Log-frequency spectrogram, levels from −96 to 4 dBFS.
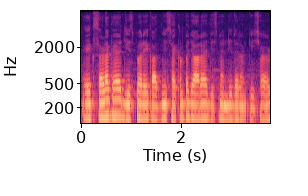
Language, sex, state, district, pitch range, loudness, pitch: Hindi, male, Delhi, New Delhi, 110-120 Hz, -15 LUFS, 115 Hz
